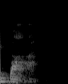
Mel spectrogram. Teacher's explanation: rather than saying ba, ha, they just combine it and say ba. Makes it easier.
